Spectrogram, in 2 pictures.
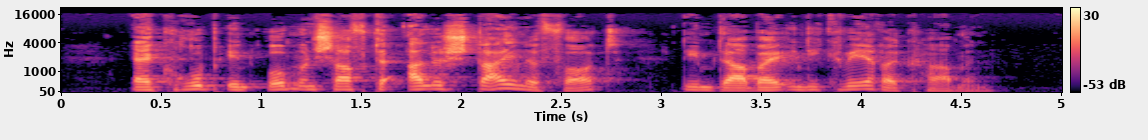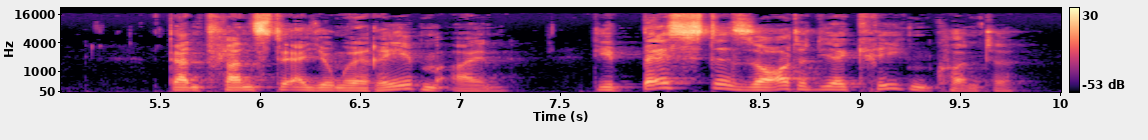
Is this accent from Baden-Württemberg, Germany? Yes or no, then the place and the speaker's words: yes; Mosbach, Baden-Württemberg, Germany; born or raised there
